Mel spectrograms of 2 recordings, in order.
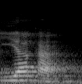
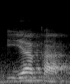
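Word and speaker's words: إِيَّاكَ: ini arti yang benar kalau dibacanya dengan memberikan penekanan tasdid pada kata iyaka tapi kalau kemudian tidak kita berikan tasdid iyaka langsung artinya adalah sinar matahari jauh sekali berbeda maknanya ya oleh karenanya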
